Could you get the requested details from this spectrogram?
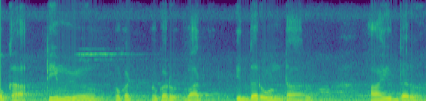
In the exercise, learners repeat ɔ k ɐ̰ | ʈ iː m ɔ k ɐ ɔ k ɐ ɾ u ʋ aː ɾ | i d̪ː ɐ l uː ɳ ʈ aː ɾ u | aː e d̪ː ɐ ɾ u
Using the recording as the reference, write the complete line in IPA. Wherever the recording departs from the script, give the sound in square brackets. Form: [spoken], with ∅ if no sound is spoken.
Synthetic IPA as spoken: ɔ k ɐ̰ | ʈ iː m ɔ k ɐ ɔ k ɐ ɾ u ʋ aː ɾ | i d̪ː ɐ [ɾ] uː ɳ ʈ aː ɾ u | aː [i] d̪ː ɐ ɾ u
